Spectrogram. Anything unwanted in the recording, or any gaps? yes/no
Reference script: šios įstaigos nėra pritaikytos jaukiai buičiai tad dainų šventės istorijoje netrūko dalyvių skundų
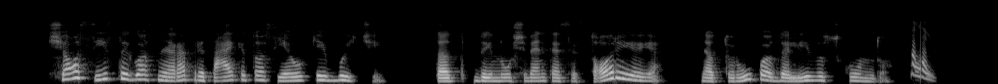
yes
